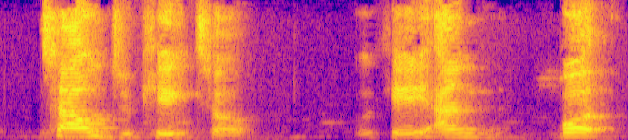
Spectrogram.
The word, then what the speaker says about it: Childucator: Most people would say child educator. I'm like, no, it's not child educator. It's child educator. Like there's no edu in it.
